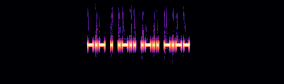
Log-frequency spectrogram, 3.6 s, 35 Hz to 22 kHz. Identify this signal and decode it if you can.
Morse code, heard as a keyed tone, about 51 wpm, 700 Hz. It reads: KELLY
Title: USA Common Names - Max 5 Letters - 50wpm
